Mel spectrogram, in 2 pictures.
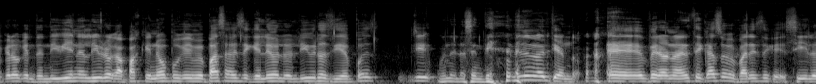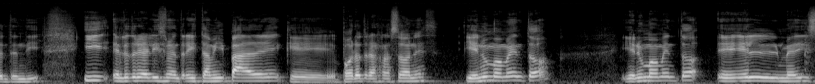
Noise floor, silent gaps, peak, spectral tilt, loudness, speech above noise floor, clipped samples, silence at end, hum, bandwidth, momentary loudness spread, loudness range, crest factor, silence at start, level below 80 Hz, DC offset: -49 dBFS; none; -2 dBFS; -6 dB/octave; -18 LUFS; 31 dB; under 0.1%; 0 s; none; 19.5 kHz; 8 LU; 2 LU; 16 dB; 0 s; -46 dBFS; under 0.1%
